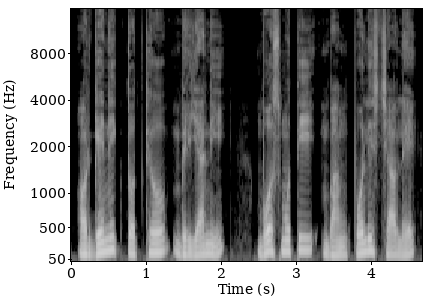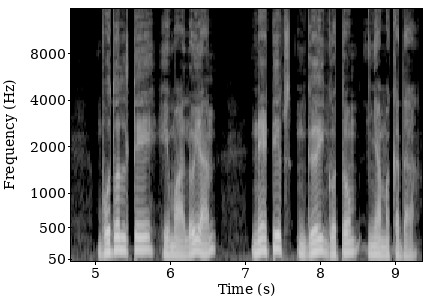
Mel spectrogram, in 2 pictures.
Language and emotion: Santali, neutral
